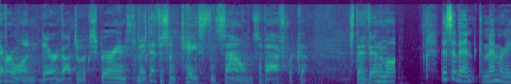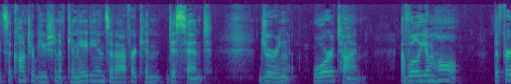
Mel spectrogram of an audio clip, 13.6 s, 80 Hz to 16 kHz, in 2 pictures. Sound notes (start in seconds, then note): 8.6 speaking French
